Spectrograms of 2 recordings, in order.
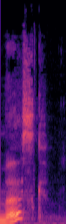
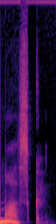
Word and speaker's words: Musk: Bonjour Elon Musk. Bonjour. Bonjour, Elon Musk. Bonjour. Здравствуйте, Илон Маск. Здравствуйте. Обратите внимание, как она произносит фамилию. Не Маск, а Musk. Букву «ю» в англицизмах французы произносят как «э».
